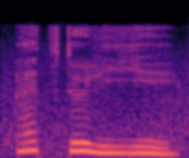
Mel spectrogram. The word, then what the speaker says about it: atelier: Now I can return to my atelier. Wait, no, there's no way. Is that right? Aren't there more letters in atelier? Atelier? Atelier. Holy shit, I think I'm right. Atelier.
